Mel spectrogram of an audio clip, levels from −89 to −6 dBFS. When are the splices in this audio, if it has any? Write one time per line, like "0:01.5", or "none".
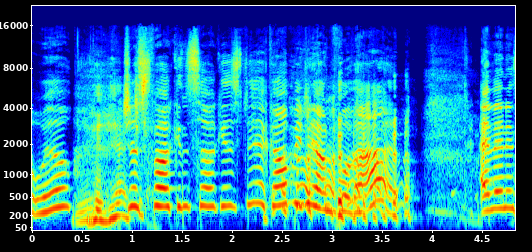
0:02.4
